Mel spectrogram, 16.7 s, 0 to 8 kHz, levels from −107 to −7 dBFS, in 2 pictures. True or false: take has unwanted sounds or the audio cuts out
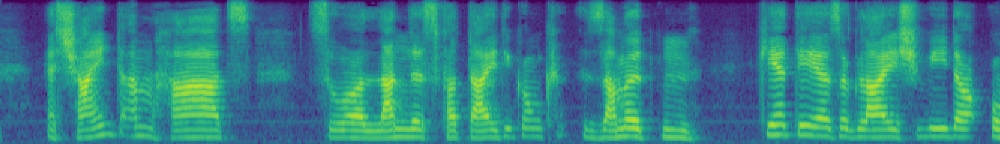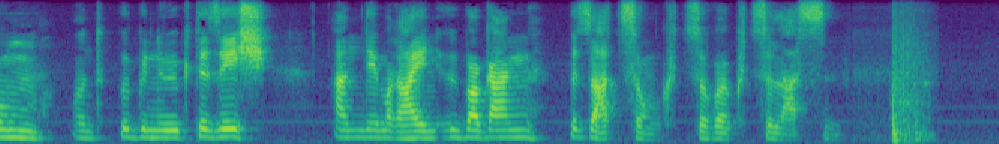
true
